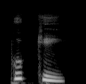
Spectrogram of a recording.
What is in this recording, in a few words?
"ಪುಕ್ಕಿ", kannada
